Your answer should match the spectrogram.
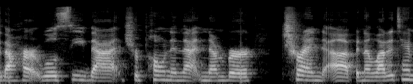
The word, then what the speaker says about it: troponin: maybe you can explain again to me the troponin.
